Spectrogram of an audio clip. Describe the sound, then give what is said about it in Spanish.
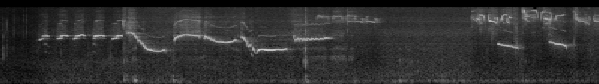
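Soft, mournful whistles by a bird-song imitator imitate a Eurasian bullfinch call in the Bay of Somme: a quick run of short high notes, then several drawn-out descending glides, with pauses between, heard clear over a faint outdoor hush. “Llama al Bouffron Pivron, un ave que tiene un canto un poco triste, incluso poco chiflado en virtuosidad, pero la ave es muy linda.”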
